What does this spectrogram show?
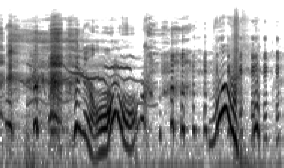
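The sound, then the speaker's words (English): A person imitates a wolf barking, with a few loud, swooping yelps that rise and fall in pitch, spread unevenly over a few seconds. “He's like wow wow wow wow. He's barking. Woof, woof.”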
